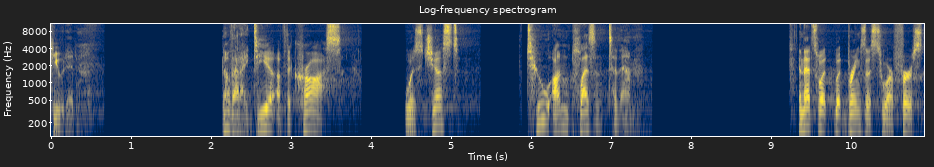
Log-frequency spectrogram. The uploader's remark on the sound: preached this sermon at Bethany's Sunday worship on September 24, 2023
